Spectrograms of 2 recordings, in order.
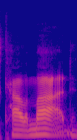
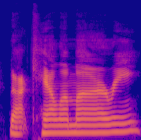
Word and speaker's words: calamari: It's kalamad in Italian. For those of you that are wondering why I'm saying it that way, that's because it is the correct way to say it. According to my Italian family, it is calamad, not calamari. So, let's let's just make that clear.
